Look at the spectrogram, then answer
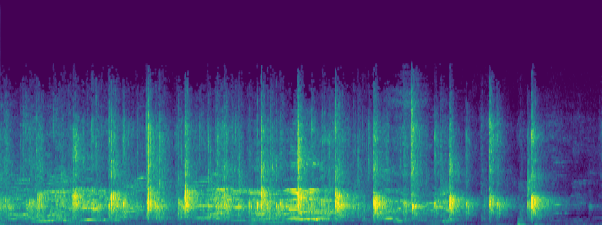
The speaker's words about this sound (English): I need you to help me worship right here. Come on, clap your hands and worship with me a little bit. Uh, come on, praise Him with me.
